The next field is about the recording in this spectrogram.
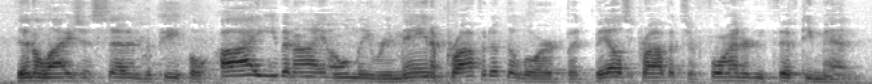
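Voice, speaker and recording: A man's voice: medium pitch, brisk, few pauses, darkish tone, low-quality recording. A man teaching a Bible study, reading scripture aloud and breaking in with casual, joking commentary. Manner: reads scripture aloud then adds joking asides, acts out voices.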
